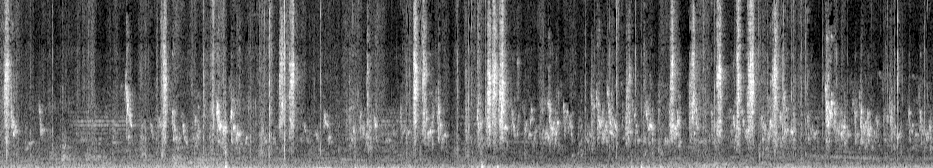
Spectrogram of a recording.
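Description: Small birds chirping over and over in the background, mixed with the crinkle and tap of plastic chocolate-bar wrappers being handled and set down on a table.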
